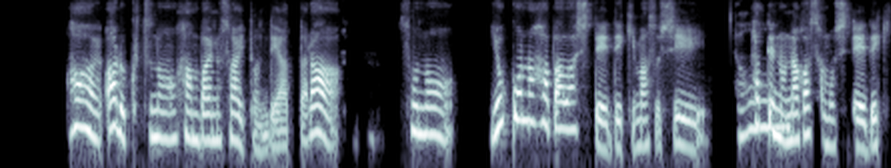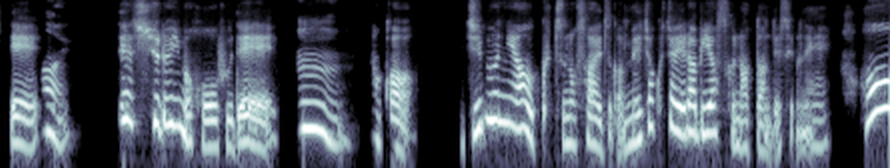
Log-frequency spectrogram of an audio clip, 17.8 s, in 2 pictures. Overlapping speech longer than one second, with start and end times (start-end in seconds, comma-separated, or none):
none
